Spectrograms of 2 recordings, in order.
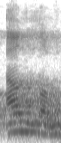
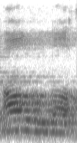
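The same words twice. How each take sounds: First: The first vowel sounds like an open 'a'. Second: The first vowel sounds like a rounded 'o'. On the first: The speaker calls it right. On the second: The speaker calls it wrong.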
